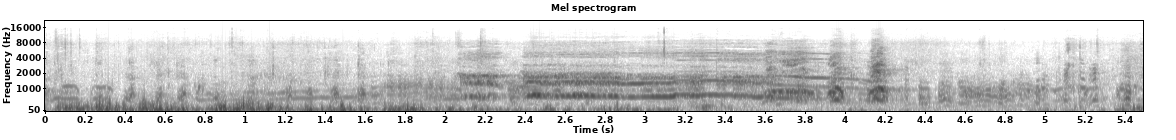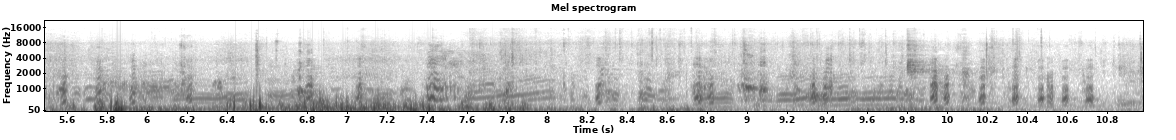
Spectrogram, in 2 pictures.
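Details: Poultry at feeding time, a happy moment for the flock; a long harmonic crow-like call around the second to fourth seconds over dense clucking, with more drawn-out calls later amid low rumbling and shuffling noise.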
